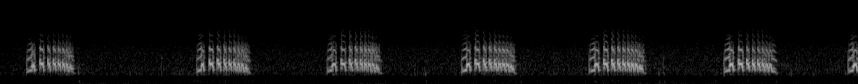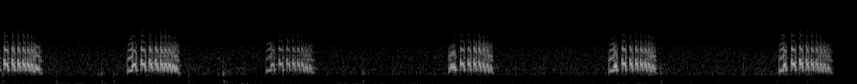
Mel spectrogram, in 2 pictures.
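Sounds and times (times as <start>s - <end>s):
sandhill crane call: 0.2s - 0.8s, 2.0s - 2.6s, 3.2s - 3.9s, 4.6s - 5.2s, 5.9s - 6.5s, 7.2s - 7.8s, 8.4s - 9.1s, 9.8s - 10.4s, 11.2s - 11.8s, 13.0s - 13.6s, 14.6s - 15.2s, 16.4s - 17.0s.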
